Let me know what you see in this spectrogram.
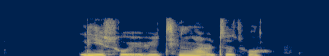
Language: Chinese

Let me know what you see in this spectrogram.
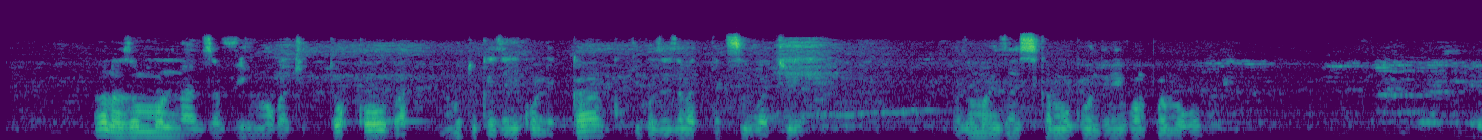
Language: Lingala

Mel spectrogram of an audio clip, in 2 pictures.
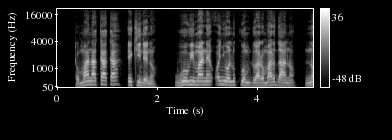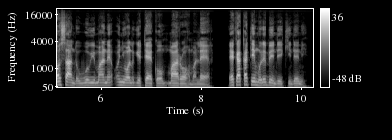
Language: Luo (Kenya and Tanzania)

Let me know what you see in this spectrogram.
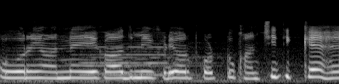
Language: Rajasthani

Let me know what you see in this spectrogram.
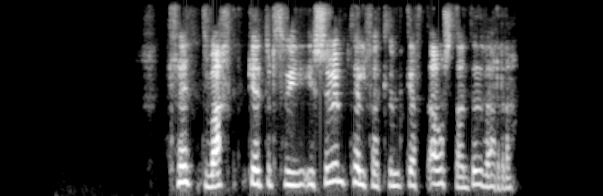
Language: Icelandic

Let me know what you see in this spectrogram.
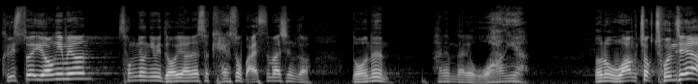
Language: Korean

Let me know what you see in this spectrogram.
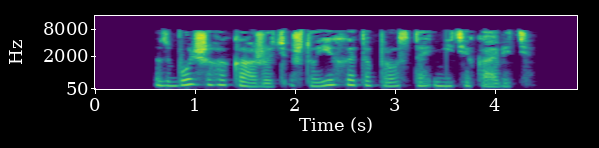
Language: Belarusian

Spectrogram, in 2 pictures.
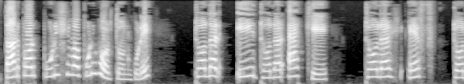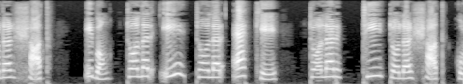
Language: Bangla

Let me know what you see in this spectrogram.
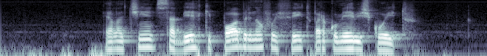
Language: Portuguese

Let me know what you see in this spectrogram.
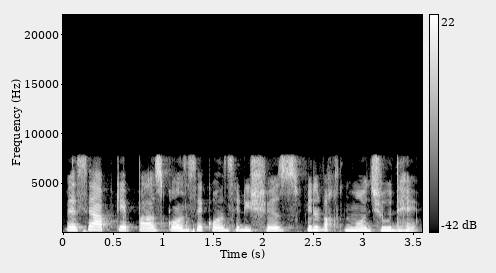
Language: Urdu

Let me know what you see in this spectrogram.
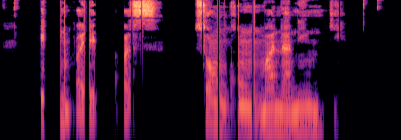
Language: Ayacucho Quechua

